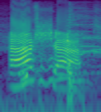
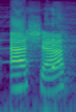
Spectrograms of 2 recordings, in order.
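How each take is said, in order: First: The phrase is said slowly and carefully. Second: The phrase is said fast, with sounds blurred.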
